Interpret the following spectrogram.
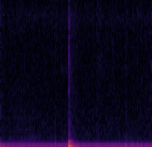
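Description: A short pause in talk: a faint steady low hum of room tone, broken once, about a second in, by a single short click.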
